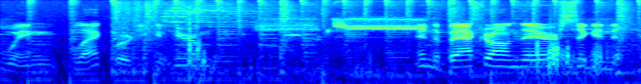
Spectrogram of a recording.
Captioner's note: red-winged Blackbird calls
